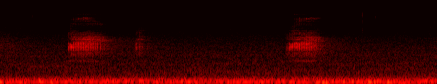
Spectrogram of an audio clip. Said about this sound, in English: And the frog is... the frog wants to be heard. Its throat chakra right. is alive.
